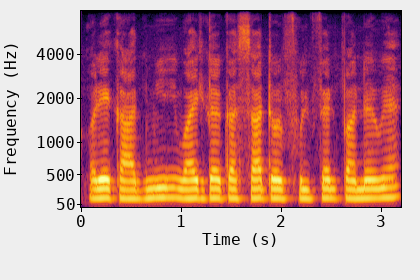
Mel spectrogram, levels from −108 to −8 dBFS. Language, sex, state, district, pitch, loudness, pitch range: Hindi, male, Jharkhand, Deoghar, 140 Hz, -17 LUFS, 140-145 Hz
